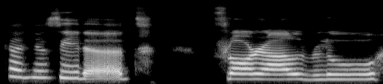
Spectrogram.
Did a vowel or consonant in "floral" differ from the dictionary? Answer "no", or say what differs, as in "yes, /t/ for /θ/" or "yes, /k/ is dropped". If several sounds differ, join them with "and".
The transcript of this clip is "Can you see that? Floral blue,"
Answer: no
